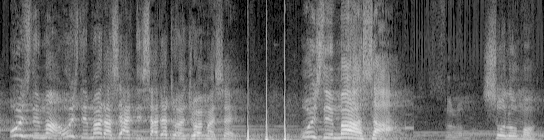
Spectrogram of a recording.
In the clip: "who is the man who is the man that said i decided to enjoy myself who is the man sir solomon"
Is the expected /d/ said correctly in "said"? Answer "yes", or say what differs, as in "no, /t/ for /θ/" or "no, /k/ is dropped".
no, /d/ is dropped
